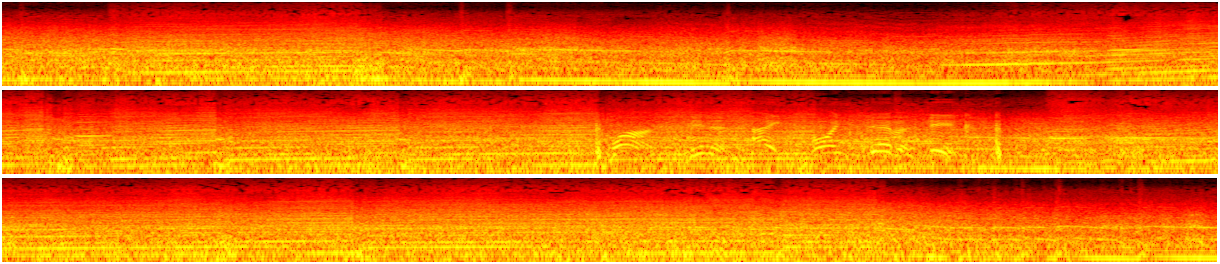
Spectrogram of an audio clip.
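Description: A racing car engine roars, revving up through the gears and dropping in pitch as it slows for corners.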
